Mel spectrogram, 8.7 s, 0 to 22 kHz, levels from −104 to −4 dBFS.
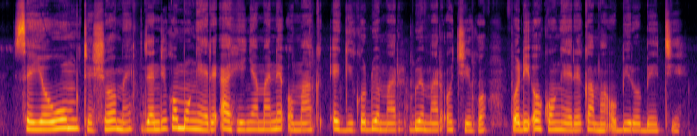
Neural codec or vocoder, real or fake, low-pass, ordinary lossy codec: none; real; none; none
